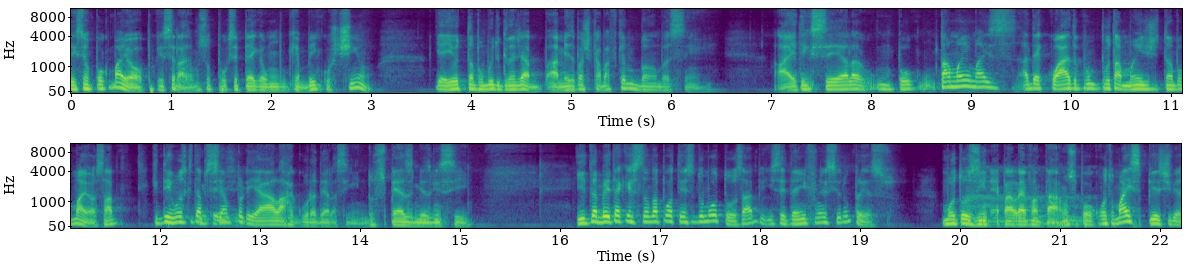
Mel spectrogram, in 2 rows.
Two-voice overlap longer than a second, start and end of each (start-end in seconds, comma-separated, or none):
20.0-21.4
